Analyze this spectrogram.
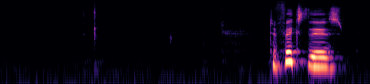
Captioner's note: keyboard clicks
